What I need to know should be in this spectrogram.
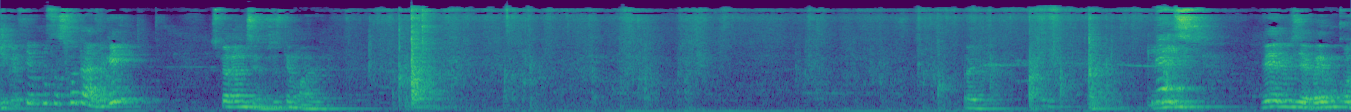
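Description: A boy answers in a young voice close by.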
